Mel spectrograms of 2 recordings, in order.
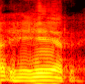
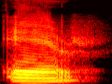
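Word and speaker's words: heir: English में अगर कोई पढ़े तो इसको पढ़ेगा हेयर, हेयर, पर इंग्लिश में प्रोनाउंसिएशन होता है एयर, एयर, जैसे ए आई आर एयर होता है ना।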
